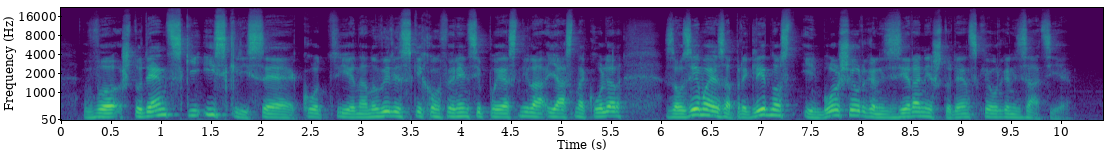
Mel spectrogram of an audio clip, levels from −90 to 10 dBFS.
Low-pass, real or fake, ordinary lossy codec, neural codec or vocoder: none; real; none; none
